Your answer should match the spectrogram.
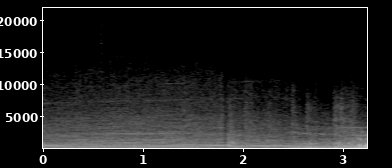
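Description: Race car in Assetto Corsa Competizione accelerating hard, its engine note droning steadily and rising in pitch, with a brief shift partway through and a louder surge toward the end.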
